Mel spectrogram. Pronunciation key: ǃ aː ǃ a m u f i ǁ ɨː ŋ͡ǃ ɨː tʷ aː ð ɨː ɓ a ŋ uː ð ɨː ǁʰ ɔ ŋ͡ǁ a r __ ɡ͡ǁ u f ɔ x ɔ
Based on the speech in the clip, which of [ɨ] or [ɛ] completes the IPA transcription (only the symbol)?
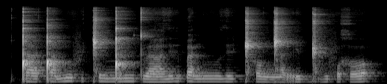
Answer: ɨ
